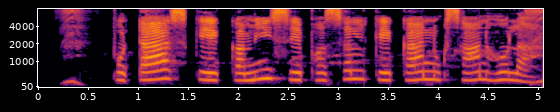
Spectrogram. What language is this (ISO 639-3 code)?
bho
